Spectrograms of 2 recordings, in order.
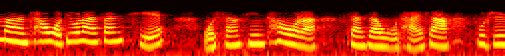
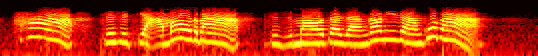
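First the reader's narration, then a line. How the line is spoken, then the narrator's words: Laughing, shouting crowd. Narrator (Chinese): 观众们却爆发出一阵大笑，他们大喊大叫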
